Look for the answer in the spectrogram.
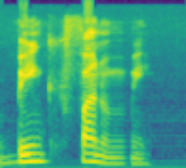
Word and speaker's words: Ving Phanomy: Eh, bueno, busquen en buscador como Bing Fanomy. Se escribe V-I-N-G P-H-A-N-O-M-Y. – Así directamente entonces, Bing Feinomi, eh, V-I-N-G P-H-A-N-O-M-Y, para quienes quieran encontrar a nuestros amigos de Bing Feinomi, que son una excelente banda de la cuarta región.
